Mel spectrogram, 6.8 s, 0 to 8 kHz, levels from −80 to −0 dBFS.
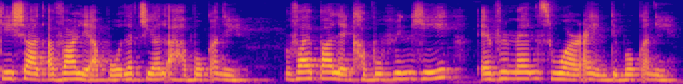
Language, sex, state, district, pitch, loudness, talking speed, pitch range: Mizo, female, Mizoram, Aizawl, 190 Hz, -17 LUFS, 210 wpm, 175-215 Hz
